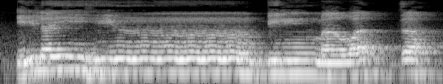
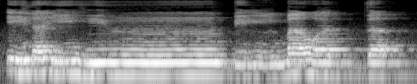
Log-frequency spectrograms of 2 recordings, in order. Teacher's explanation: Dengung yang ringan dan dua harakat.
